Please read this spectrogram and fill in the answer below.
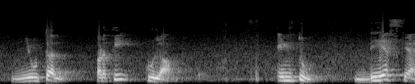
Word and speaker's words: Coulomb: हिंदी में बोलना पड़ता है कूलाम।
